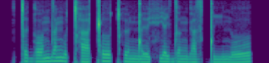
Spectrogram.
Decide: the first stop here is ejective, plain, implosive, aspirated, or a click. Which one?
click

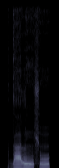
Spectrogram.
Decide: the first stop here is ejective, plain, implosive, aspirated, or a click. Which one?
plain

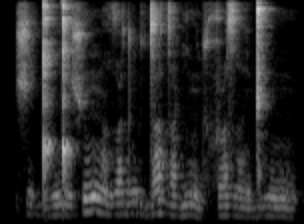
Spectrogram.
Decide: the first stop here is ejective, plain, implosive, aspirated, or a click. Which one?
click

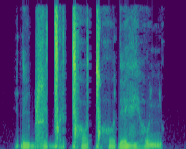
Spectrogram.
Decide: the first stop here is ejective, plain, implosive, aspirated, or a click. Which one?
implosive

